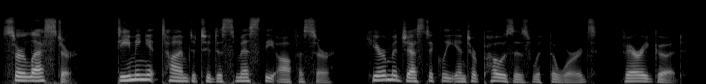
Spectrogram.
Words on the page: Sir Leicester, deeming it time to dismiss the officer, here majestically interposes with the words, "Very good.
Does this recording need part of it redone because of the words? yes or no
yes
